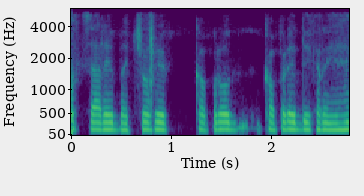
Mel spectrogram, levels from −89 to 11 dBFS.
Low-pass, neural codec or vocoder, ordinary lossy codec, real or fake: 5.4 kHz; codec, 16 kHz, 1.1 kbps, Voila-Tokenizer; none; fake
